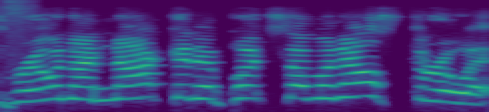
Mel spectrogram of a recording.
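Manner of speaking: high, loud shouting. Someone refusing to answer an interviewer's question, shouting. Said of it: "Do you feel there's a reason to shout your answers?".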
